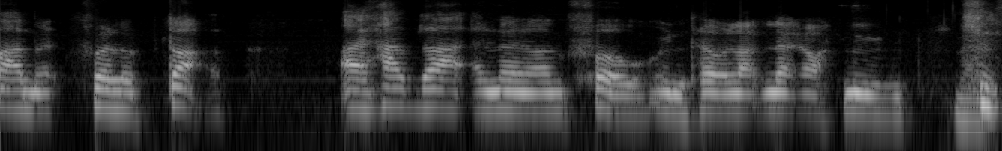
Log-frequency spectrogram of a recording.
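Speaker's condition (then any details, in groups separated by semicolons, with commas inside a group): Cerebral palsy; ataxic type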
